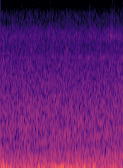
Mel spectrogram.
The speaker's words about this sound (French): Le vent me fait bouger aussi.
